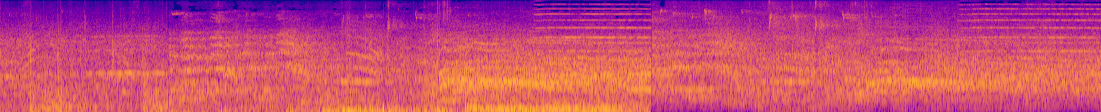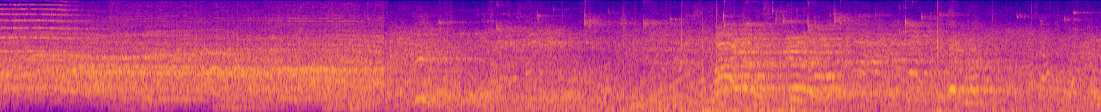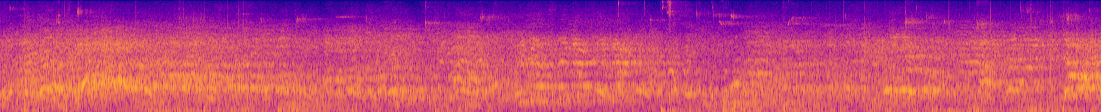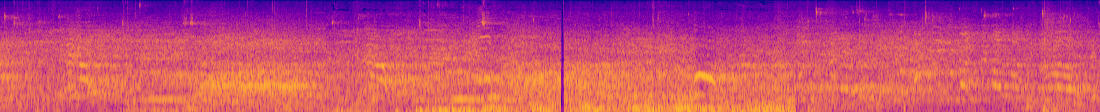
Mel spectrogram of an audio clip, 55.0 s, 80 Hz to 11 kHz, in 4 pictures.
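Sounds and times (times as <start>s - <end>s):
indistinct voices: 0.0s - 55.0s.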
